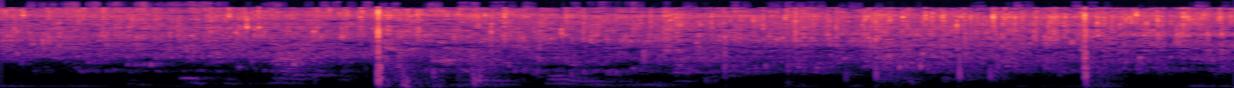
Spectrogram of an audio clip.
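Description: Small river in Jordan flowing continually, a steady close wash of running water with scattered splashes and trickles, heard alone without talking.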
